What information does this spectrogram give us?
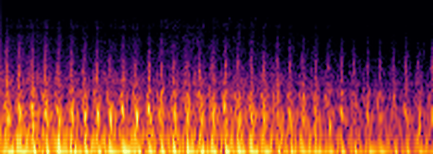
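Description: A traffic-report helicopter's rotor chops in a fast, even rhythm, loud and without talk, easing slightly toward the end.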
